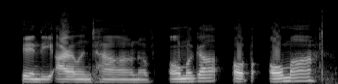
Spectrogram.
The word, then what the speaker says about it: Omagh: This photo was taken moments before in 1998 in the Ireland town of Omagh. I don't know how to pronounce that. There's a silent GH in there.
